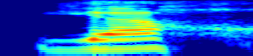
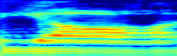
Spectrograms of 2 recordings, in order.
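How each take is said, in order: First: The vowel is a plain, neutral open sound. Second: The vowel is dark and heavy. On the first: The speaker calls it right. "how you would say the normal fatha ya" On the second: The speaker calls it wrong. "The ya becomes heavy"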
